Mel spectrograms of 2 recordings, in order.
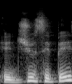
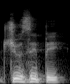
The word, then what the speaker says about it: Giuseppe: Je suis en train de regarder, mais Giuseppe, c'est un prénom italien qui se prononce plutôt Giuseppe que Giuseppe.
